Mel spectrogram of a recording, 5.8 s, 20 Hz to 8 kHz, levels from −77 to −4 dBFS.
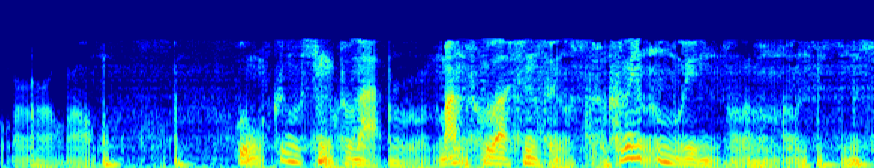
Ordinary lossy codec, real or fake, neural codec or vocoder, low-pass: AAC, 16 kbps; fake; autoencoder, 22.05 kHz, a latent of 192 numbers a frame, VITS, trained on many speakers; 7.2 kHz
